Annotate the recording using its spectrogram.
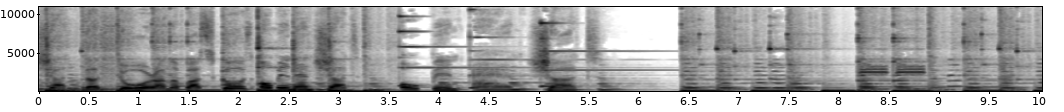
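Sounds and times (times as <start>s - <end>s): repeated chords over bass line: 6.4s - 10.0s.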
